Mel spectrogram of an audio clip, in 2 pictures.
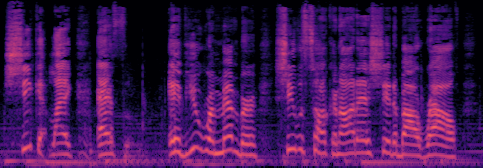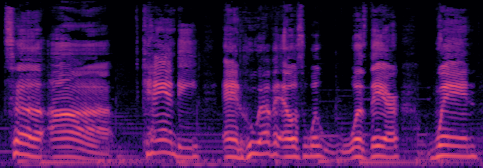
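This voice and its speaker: A man giving sassy, emphatic, opinionated casual commentary as a podcast host, talking loudly as if to be heard over rain. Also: high-pitched, lively intonation, measured pace. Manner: emphatic, sassy, swearing freely. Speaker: podcast host reviewing reality TV. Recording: iPhone recording with background music. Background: rain and music.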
